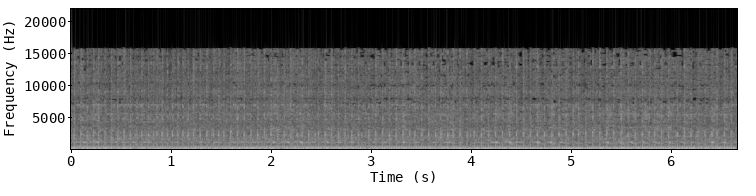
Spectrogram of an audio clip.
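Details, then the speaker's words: 2019 Hyper Tough H2520 25cc straight-shaft two-stroke trimmer, sat three years with fuel in tank, just started: harsh, rattly, uneven buzz; rough running, cause unknown. "sounds terrible what's going on must just be the nature of the you know they just put a little I don't know if there's a gear in there and how they do it but it's cheap"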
